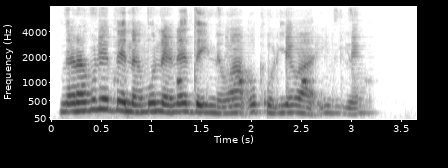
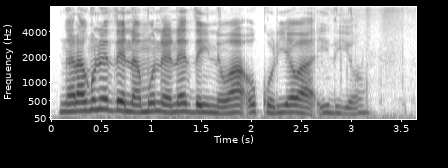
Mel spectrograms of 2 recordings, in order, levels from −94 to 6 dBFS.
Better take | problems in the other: second | noise reduction (neural mask model DeepFilterNet 3)

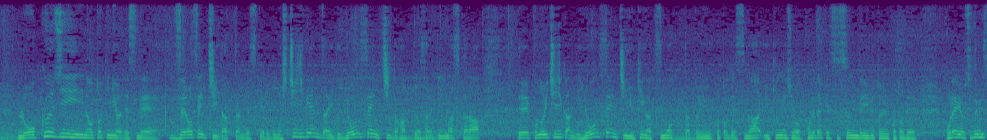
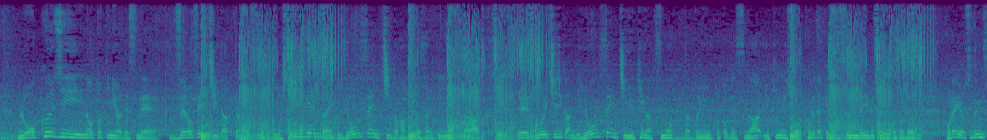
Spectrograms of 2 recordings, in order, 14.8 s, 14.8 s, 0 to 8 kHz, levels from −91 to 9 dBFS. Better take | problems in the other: first | background sound (Fart); 3 dB below the speech

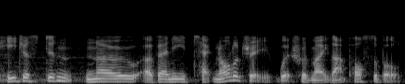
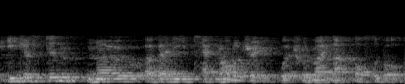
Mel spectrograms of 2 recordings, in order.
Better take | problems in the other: first | room echo; dies away in 0.9 s

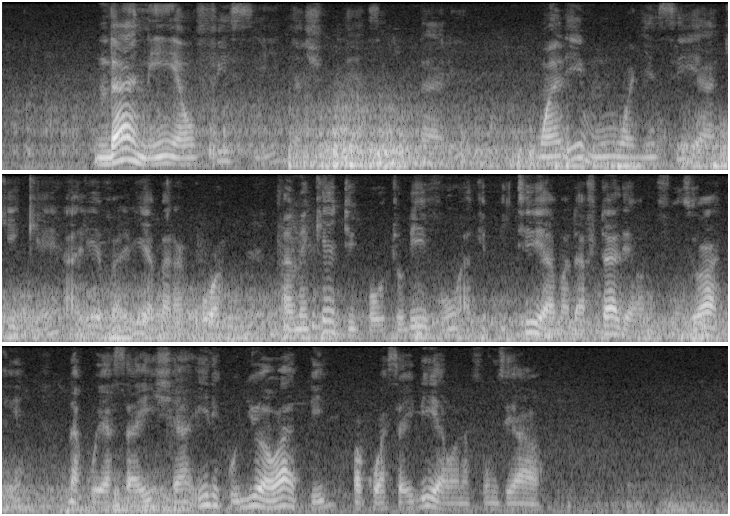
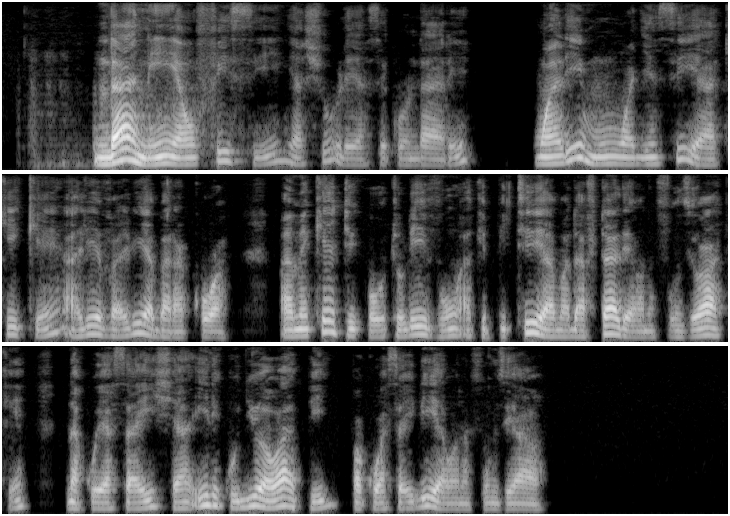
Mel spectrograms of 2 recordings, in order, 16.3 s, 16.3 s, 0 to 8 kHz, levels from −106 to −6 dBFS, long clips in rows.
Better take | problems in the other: second | background sound (Thunder); 2 dB below the speech

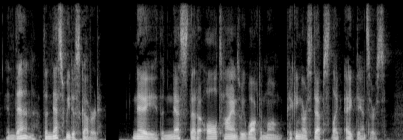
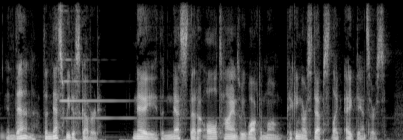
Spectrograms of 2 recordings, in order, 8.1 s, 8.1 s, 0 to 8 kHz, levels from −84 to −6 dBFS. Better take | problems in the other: first | background sound (Bell + Bass guitar); 19 dB below the speech

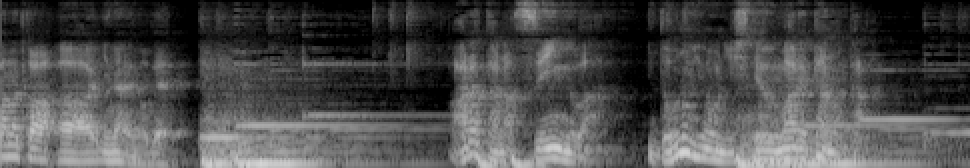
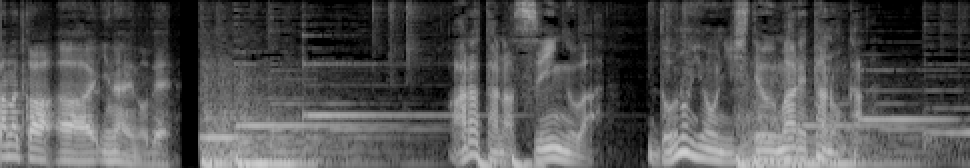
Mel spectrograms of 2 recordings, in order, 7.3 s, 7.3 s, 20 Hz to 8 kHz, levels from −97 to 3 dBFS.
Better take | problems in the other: second | room echo; dies away in 0.7 s

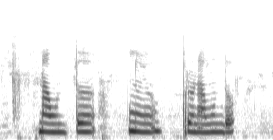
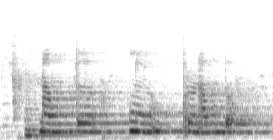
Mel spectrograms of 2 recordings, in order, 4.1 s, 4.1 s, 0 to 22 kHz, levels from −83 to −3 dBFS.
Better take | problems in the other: first | background sound (Bowed string instrument); 13 dB below the speech // room echo; dies away in 2.6 s

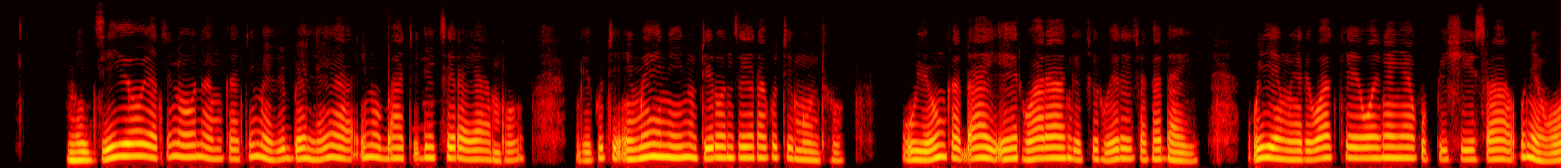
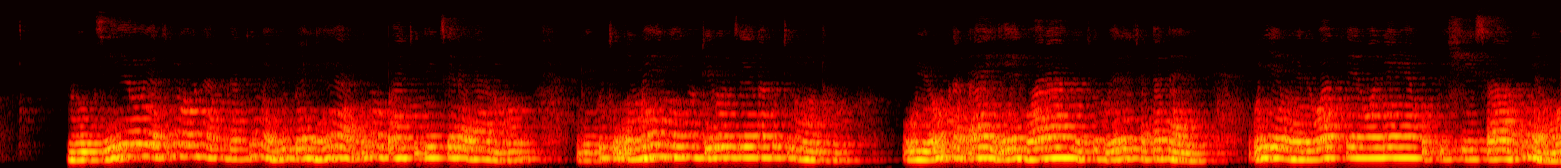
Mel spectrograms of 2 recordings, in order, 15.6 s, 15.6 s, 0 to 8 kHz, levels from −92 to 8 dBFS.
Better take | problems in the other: first | room echo; dies away in 1 s

